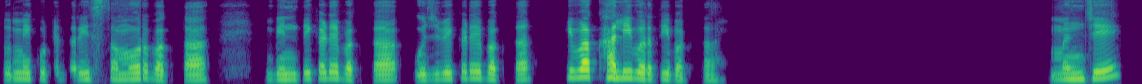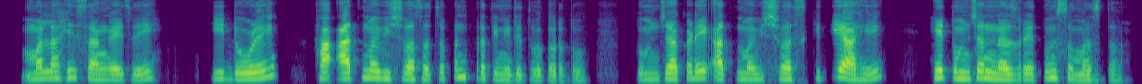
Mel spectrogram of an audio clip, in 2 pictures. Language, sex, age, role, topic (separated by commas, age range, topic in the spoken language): Marathi, female, 30-34, guest, संभाषणात डोळ्यांचा संपर्क नेमकं काय सांगतो, असं तुम्हाला वाटतं का?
